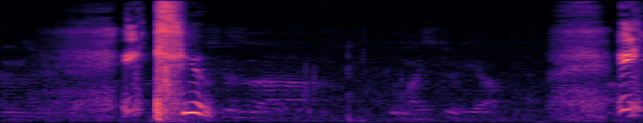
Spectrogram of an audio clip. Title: Weird sounding sneeze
